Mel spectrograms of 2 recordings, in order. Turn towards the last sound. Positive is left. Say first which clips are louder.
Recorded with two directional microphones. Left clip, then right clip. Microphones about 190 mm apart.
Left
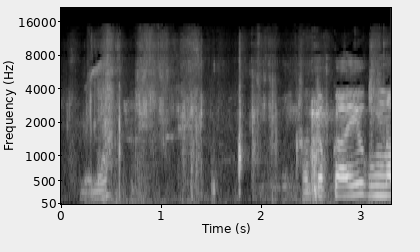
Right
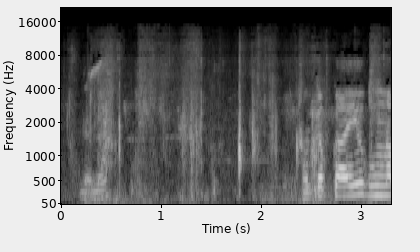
# left 2 dB
turn(degrees=5)  # may be behind; listen again after turning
